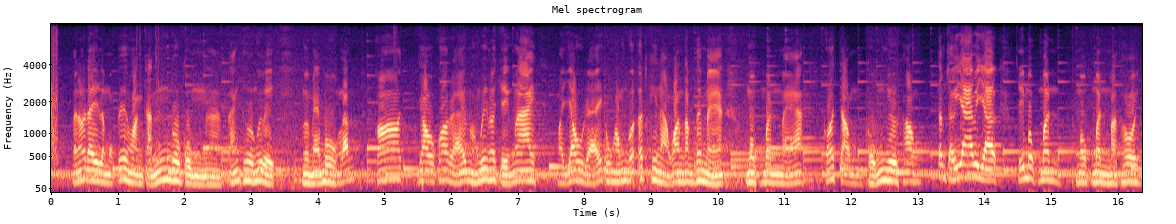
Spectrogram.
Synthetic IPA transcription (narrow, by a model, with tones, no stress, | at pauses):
faː˨˩nɔ˨˦jɗə˧jlaː˨˩mo˨˩t̚kaː˨˦jɦwaː˨˩nka̰˧˩jŋ̟vo˧kʊ˨˩ŋ͡maː˨˩ɗaː˨˦ŋt̪ʰɨ˧əŋkwi˨˦vḭ˧˨ | ŋɨ˨˩jmɛ̰˧˨ɓu˨˩ənla˨˦m | kɔ˨˦zə˧wkɔ˨˦zḛ˧˩m˨˩hə˧wŋ͡mɓi˦˥t̚nɔ˨˦jt͡ɕwḭ˧˨ənmɔ˧ʔaː˧j | maː˨˩zə˧wze˧˩˨kʊ̰˧˥ŋ͡mɦə˧wŋ͡mkɔ˨˦ʔi˦˥t̚xi˧naː˨˩wkwaː˧nt̪ə˧mt̪̬əː˨˦jmɛ̰˧˨mo˨˩t̚mï˨˩ŋ̟mɛ̰˧˨ | kɔ˨˦t͡ɕə˨˩wŋ͡mkʊ̰˧˥ŋ͡mɲɨ˧xə˧wŋ͡m | t̪ə˧msɨ̰˧˨zaː˧ɓə˧jzəː˨˩ | t͡ɕi˧˩mo˨˩t̚mï˨˩ŋ̟ | mo˨˩t̚mï˨˩ŋ̟maː˨˩t̪ʰo˧j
